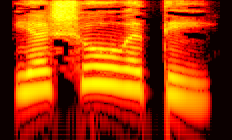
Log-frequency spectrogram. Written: ಯಶೋವತಿ

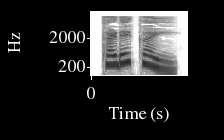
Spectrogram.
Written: ತಡೆಕೈ

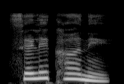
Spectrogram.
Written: ಸುಲಗ್ನ

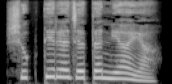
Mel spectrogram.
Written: ಶುಕ್ತಿರಜತನ್ಯಾಯ

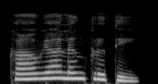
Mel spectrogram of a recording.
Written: ಕಾವ್ಯಾಲಂಕೃತಿ

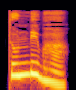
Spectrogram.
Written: ತುಂಡಿಭ

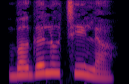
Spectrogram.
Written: ಬಗಲುಚೀಲ

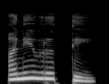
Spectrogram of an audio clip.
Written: ಅನಾವರ್ತ

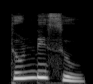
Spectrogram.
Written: ದಾಂಟಿಸು

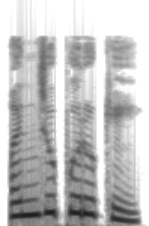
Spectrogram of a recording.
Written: ಅಂಜುಪುರುಕಿ

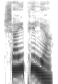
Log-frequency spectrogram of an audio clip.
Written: ಸುತ್ತಾಲಯ

